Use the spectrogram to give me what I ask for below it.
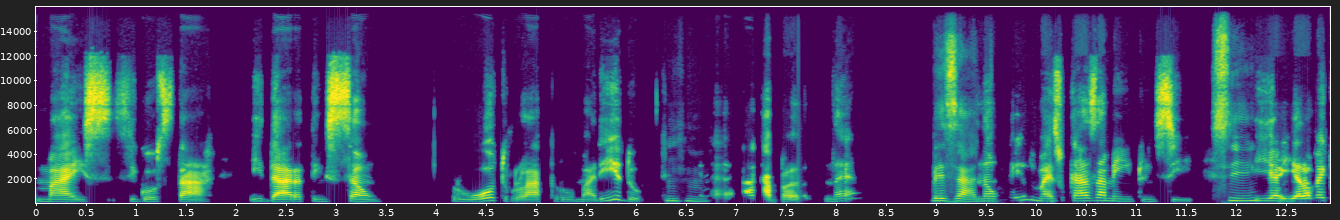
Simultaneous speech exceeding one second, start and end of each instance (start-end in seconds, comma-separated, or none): none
